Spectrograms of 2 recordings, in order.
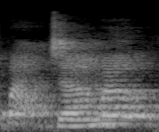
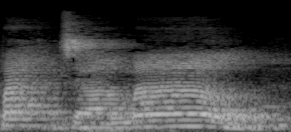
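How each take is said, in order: First: The vowel after the m is short. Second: The vowel after the m is lengthened. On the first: It means camel. The speaker calls it wrong. "Pak Onta, nggak boleh" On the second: It is the proper name, not an animal. The speaker calls it right. "Dipanjangkan mimnya"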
